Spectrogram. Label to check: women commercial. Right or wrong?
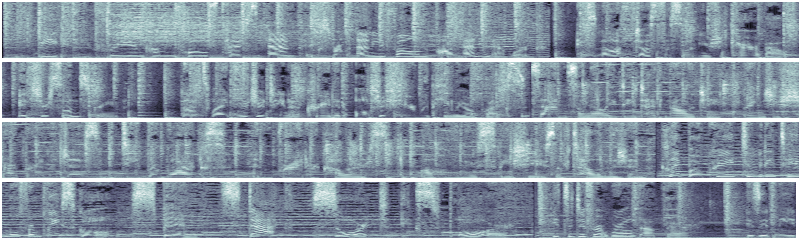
Right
